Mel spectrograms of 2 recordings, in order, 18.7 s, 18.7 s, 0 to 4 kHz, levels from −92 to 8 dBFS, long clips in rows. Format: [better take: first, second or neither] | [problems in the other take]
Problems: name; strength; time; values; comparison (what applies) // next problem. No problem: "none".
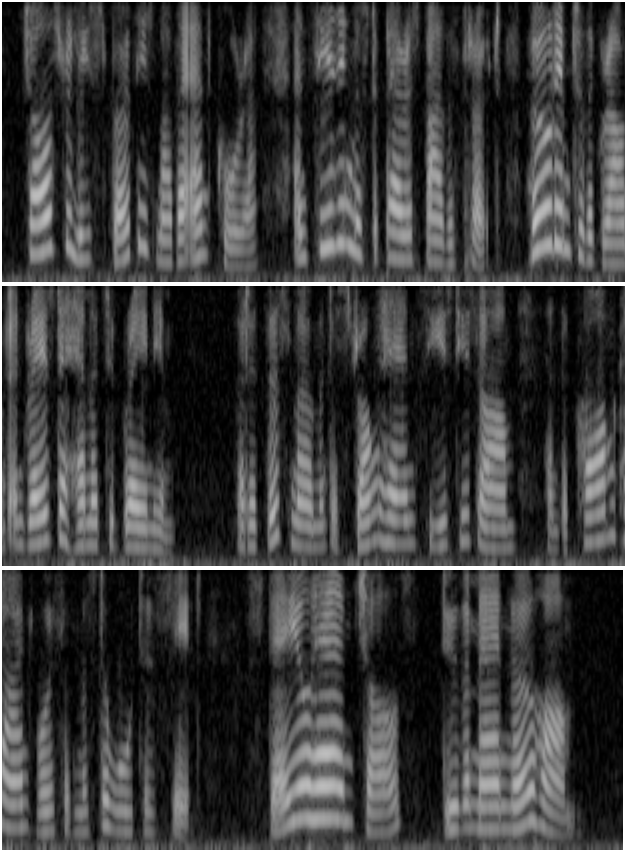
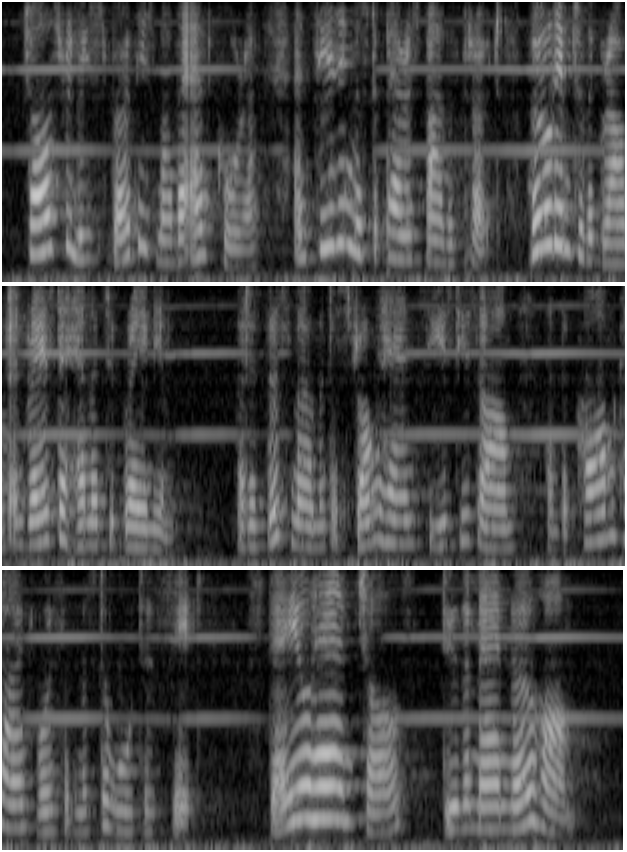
first | background sound (Bowed string instrument); 20 dB below the speech // room echo; dies away in 0.4 s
